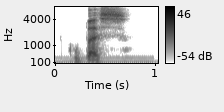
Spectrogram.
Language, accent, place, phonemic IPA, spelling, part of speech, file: French, France, Lyon, /ku.pas/, coupasses, verb, LL-Q150 (fra)-coupasses.wav
- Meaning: second-person singular imperfect subjunctive of couper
